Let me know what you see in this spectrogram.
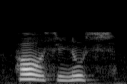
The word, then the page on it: d' Hàselnùs: Bas Rhin; Herrlisheim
